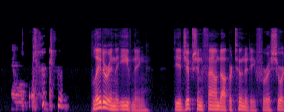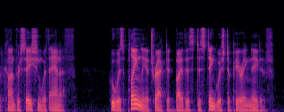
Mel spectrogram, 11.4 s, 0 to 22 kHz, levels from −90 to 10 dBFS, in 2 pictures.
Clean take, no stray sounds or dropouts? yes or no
no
